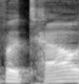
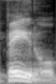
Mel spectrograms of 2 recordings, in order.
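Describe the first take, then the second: First: The name is pronounced the French way. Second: The name is pronounced the English way. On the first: "she is French, I want to say... In French, they say it like that" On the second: "I could be wrong, could be Fatal"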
